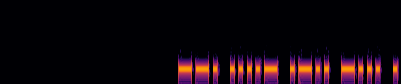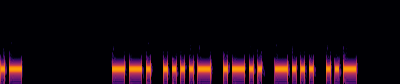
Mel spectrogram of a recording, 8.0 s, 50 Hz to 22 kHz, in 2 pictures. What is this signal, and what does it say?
Morse code, heard as a keyed tone, about 28 wpm, 700 Hz. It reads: G4LBU G4LBU
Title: DXCC-100 Call Signs - 5 Characters - Repeated 3x - 28wpm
